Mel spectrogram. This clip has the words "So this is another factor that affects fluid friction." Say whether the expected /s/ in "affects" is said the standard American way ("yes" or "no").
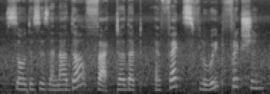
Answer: yes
